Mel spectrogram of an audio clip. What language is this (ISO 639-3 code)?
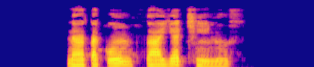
cux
